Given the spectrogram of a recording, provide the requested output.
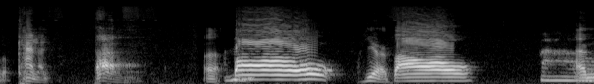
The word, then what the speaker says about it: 炮: Pow. Here, pow. Pow. And this is pronounced as pow. As a fourth tone.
